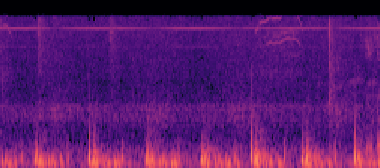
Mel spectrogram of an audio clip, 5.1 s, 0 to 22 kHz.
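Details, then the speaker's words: Adult man attempting to raise his heart rate at will, heartbeat via microphone with ECG monitoring: regular low thudding beats about 85 per minute, rising from 78 toward 89; fast-normal heart rate. "we're going to listen to his heartbeat through this microphone i'm going to place there you're now going to start raising it right"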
